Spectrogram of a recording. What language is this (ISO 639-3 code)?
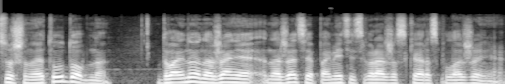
rus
